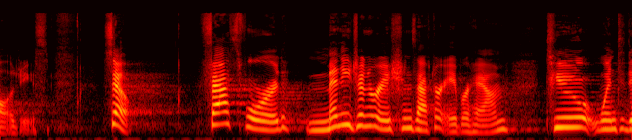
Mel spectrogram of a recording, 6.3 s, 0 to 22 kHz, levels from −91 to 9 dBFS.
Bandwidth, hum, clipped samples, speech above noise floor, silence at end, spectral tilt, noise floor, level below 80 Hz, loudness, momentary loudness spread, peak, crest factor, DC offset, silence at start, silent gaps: 15.5 kHz; none; under 0.1%; 30 dB; 0 s; -4 dB/octave; -63 dBFS; under -90 dBFS; -32 LUFS; 16 LU; -10 dBFS; 24 dB; under 0.1%; 0 s; none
